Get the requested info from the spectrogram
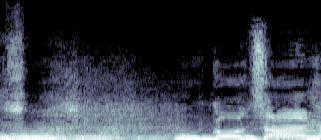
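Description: A man's unaccompanied chanted recitation over a public-address system breaks briefly. It opens with a sharp hiss, then dips in level with gliding, falling pitches, and the sung voice comes back about a second and a half in, with another sharp hiss just before the end.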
